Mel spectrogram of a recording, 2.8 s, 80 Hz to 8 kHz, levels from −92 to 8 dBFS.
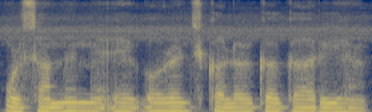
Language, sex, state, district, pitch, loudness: Hindi, male, Arunachal Pradesh, Lower Dibang Valley, 110 Hz, -15 LUFS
